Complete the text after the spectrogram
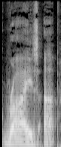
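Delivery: ordinary delivery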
